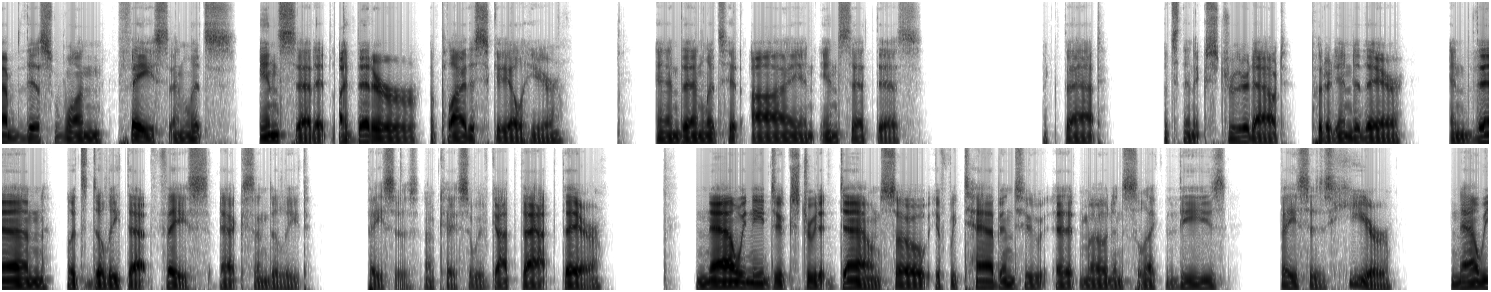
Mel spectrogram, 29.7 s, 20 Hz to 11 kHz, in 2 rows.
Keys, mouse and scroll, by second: 0.3 3, 0.7 click, 1.0 middle click, 2.8 middle click, 3.2 shift+middle click, 3.8 Tab, 4.5 ctrl+a, 5.7 Tab, 7.3 i, 10.8 middle click, 11.4-12.2 scroll up 1, 12.2 e, 14.3 middle click, 18.9 Tab, 19.3-20.0 scroll down 3, 19.6 middle click, 20.9-21.2 scroll down 2, 21.2 shift+middle click, 22.1 middle click, 22.8 shift+middle click, 23.3-23.6 scroll up 1, 24.3 Tab, 25.1 3, 25.7 click, 26.3 shift+click, 28.0 middle click, 28.7-29.7 scroll down 4, 29.1 middle click.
